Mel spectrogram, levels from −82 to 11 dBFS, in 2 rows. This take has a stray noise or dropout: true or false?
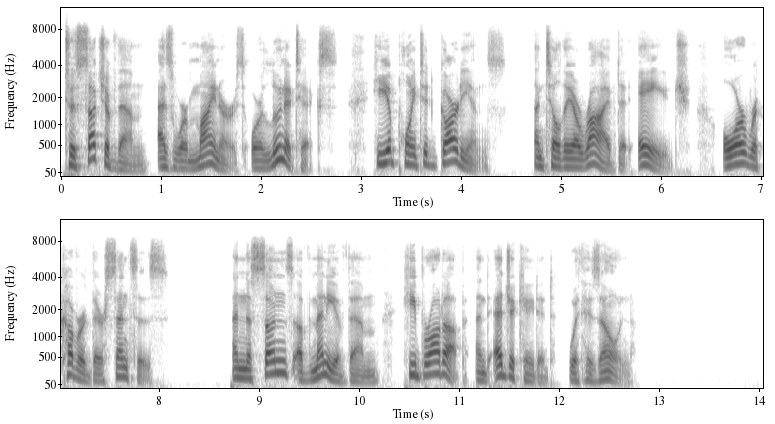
false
